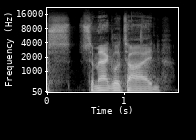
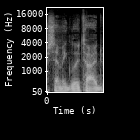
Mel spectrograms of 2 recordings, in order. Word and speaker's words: semaglutide: And, you know, a year and a half ago-ish, Wegovy, Ozempic, Mounjaro, or semaglutide, or semiglutide, depending on how you say it, and tirzepatide hit the market.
